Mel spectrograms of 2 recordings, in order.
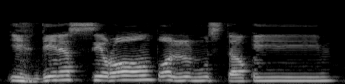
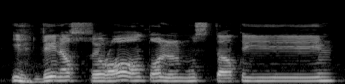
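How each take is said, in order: First: The s in sirat is a plain s. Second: The s in sirat is an emphatic s. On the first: "Yang kedua, Qumbul" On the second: "pertama sekali dengan qalun"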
